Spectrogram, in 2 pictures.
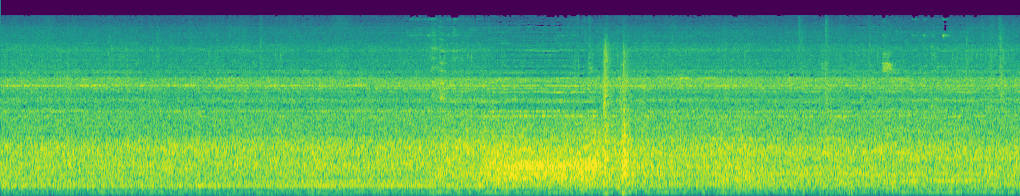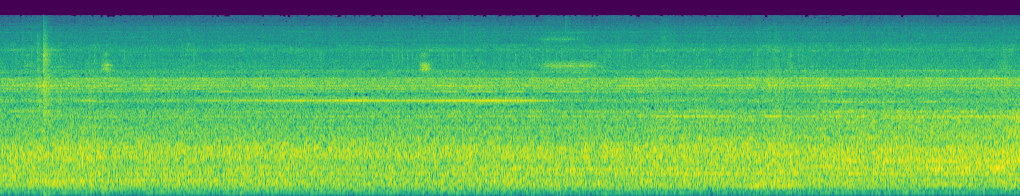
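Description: Cabin noise of a Roslagsbanan narrow-gauge electric commuter train running along the line, a steady rolling rumble and hiss. It swells for a couple of seconds about eight seconds in and ends in a pair of sharp knocks, with a single click a little later.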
